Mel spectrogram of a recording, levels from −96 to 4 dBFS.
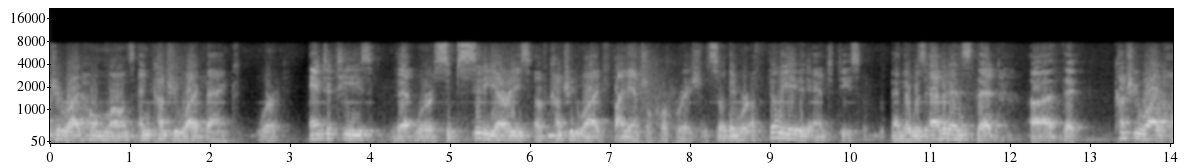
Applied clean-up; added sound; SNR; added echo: neural separator model SepFormer DNS4.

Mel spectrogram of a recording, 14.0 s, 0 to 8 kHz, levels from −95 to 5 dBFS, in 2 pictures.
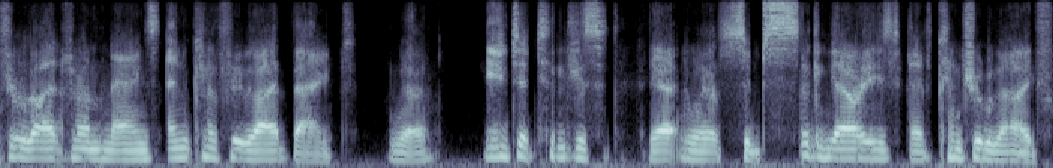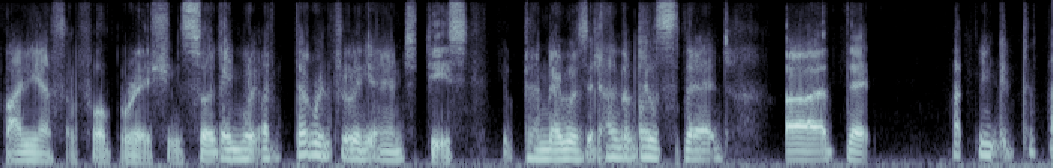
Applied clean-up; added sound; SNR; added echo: neural diffusion model UNIVERSE++.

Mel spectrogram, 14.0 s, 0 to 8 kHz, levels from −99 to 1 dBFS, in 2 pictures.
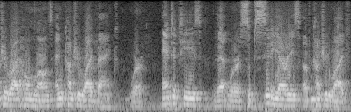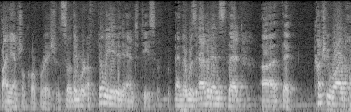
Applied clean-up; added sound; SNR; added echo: none; none; none; none.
